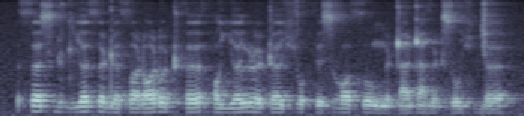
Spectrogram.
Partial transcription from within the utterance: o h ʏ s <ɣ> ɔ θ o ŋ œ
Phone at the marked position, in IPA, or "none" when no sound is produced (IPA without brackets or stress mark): ɣ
